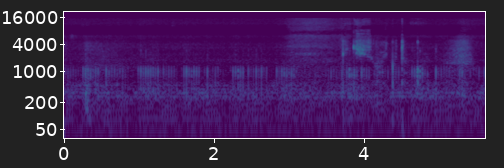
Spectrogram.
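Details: Cat purring in a steady pulsing rhythm for about three seconds, then a person talks softly over the fading purr.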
